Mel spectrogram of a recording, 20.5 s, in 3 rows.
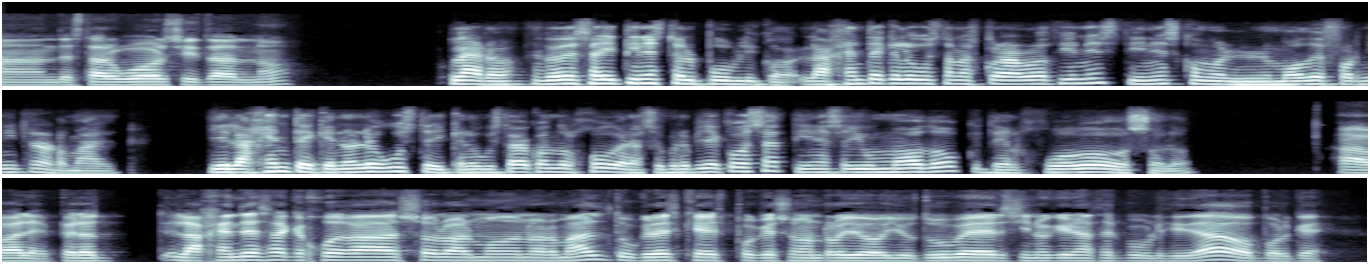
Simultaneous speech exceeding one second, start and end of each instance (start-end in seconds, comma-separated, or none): none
